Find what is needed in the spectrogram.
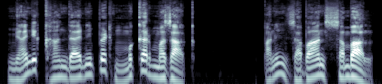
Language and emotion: Kashmiri, angry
